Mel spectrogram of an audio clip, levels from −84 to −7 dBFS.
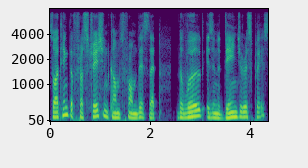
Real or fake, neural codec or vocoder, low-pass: real; none; 7.2 kHz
